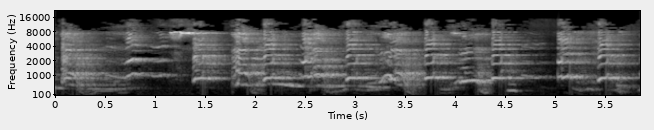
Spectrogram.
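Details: A group of dachshunds singing together: layered, warbling howls slide up and down, with high yips and whining notes woven through a dense, continuous chorus.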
